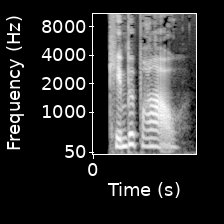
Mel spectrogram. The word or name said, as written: kæmpebrag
